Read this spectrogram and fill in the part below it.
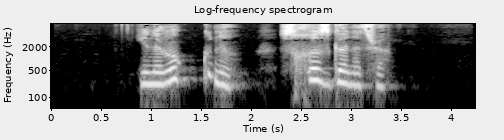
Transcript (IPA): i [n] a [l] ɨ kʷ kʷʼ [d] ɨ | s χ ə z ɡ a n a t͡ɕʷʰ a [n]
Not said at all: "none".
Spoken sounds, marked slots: n, r, n, none

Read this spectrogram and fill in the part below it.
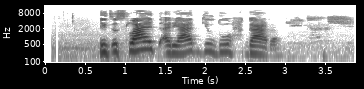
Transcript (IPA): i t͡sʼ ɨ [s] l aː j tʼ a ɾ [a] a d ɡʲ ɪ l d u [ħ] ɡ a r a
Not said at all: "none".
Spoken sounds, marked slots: s, i, ħ

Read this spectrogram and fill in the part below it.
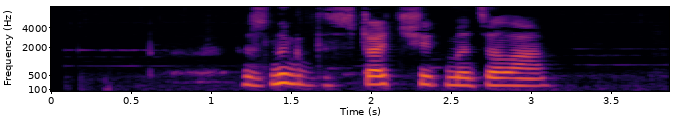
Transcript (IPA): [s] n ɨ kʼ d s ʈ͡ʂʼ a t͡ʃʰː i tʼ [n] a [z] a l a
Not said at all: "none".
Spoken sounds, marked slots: z, m, d͡z

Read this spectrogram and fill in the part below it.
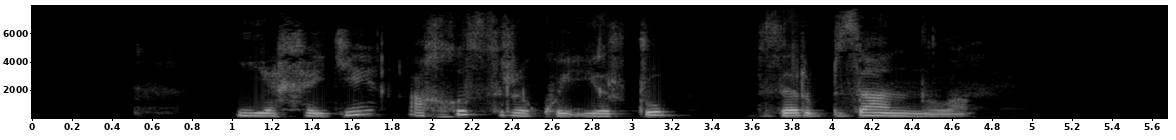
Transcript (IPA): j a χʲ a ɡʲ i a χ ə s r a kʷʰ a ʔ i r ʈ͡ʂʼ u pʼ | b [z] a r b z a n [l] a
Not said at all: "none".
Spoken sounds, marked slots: z, l

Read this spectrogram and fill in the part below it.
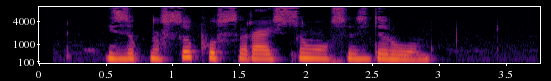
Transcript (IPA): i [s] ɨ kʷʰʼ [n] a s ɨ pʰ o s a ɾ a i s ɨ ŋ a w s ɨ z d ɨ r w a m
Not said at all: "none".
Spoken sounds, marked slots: z, n

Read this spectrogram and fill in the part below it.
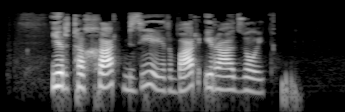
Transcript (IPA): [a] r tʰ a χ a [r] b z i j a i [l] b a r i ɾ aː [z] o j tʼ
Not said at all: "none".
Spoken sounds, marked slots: i, r, r, d͡z

